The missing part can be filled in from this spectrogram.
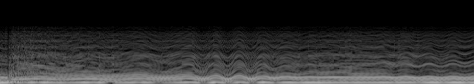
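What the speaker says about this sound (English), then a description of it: "Or you can set it where it's wet, where you just hear the actual chorus voice." An electric guitar through a Fender fuzz pedal with chorus plays a thick, distorted sustained note whose tone wobbles and warbles in a steady chorus shimmer, loud and even with no talk.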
